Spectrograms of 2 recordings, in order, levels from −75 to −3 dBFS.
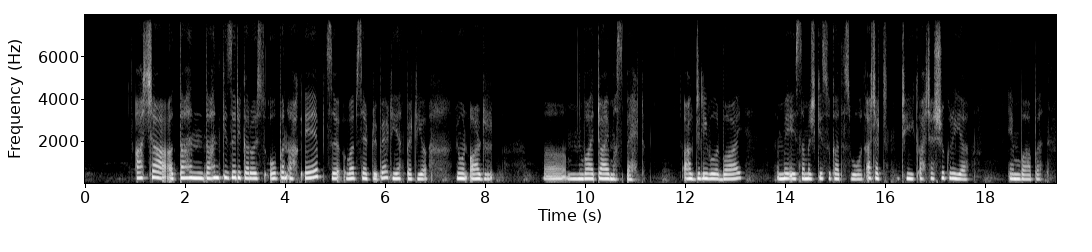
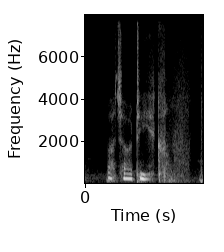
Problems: none marked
